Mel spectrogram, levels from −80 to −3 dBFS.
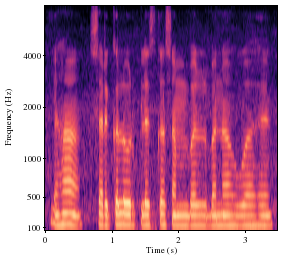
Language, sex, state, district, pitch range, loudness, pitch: Hindi, male, Uttar Pradesh, Lalitpur, 130-140 Hz, -16 LUFS, 135 Hz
